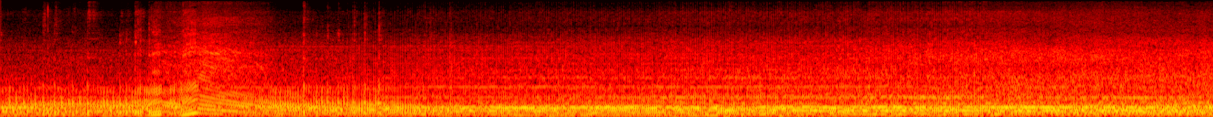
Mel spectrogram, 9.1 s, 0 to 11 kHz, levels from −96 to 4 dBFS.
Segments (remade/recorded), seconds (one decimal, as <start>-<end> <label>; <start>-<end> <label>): 0.0-2.6 recorded; 2.6-7.4 remade; 7.4-9.1 recorded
